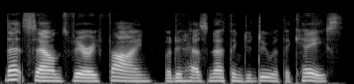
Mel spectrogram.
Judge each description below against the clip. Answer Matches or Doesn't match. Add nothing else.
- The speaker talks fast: Matches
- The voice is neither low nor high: Matches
